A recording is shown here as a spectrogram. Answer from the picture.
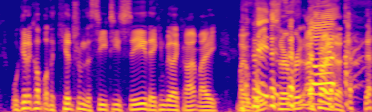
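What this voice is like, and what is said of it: Usual voice. Nothing is said of it.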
